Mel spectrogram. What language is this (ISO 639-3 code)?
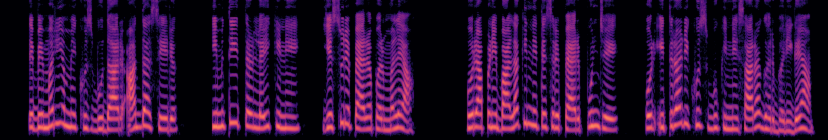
mjl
